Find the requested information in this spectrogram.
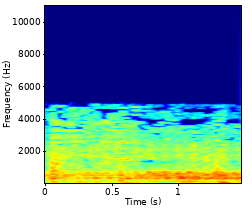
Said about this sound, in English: That one was too close to the lock, but the train was slowing down.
